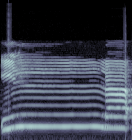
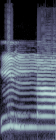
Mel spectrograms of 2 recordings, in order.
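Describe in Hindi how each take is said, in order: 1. दोहरा ल देर तक खिंचाव के साथ रोका जाता है। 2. दोहरा ल बिना देर किए जल्दी छोड़ा जाता है। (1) "बाज हमारी बहनें कर कर रही होती इल्ला इल्ला" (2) "लाम में इतना नहीं देर नहीं लगाना"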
